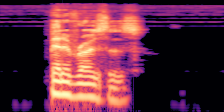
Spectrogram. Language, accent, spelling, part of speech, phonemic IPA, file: English, Australia, bed of roses, noun, /bɛd ʌv ˈɹəʊzəz/, En-au-bed of roses.ogg
- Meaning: A pleasant or easy situation; an untroubled existence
